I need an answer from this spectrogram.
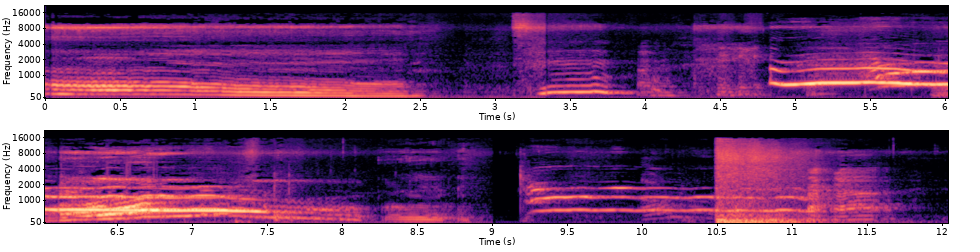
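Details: Husky howling along with people in a howl-off indoors: long drawn tones that slide down, then several overlapping voices rise and fall in pitch, ending with steady held notes and a short burst of noise.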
